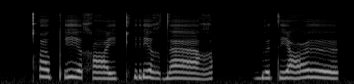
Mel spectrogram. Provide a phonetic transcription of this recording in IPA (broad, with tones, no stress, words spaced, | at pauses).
qʰo˥˩pʼeː˥˩χʕe˨˩ kʰre˥˩ʁdaː˥˩ʁ | ɡœ˨˩te˥˩ʕœː˥˩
